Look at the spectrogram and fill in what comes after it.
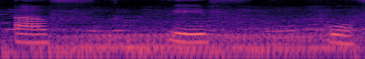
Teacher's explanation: جب نیچے والے ہونٹ کا گیلا حصہ اوپر کے دانتوں کے سرے سے لگے، بہت ہلکے سے لگانا ہے۔ جیسے اف، ایف، اوف۔ · ہوا نکلتی ہوئی محسوس ہوتی ہے، آواز چلتی ہے، باریک لیٹر ہے۔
